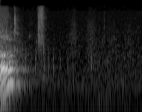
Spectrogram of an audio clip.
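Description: A man's voice finishing a dictated word at the very start, then near silence with a few faint scratches of a pen writing on paper.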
